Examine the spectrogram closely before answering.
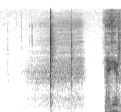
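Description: Small plastic toy pieces click and tap together.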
